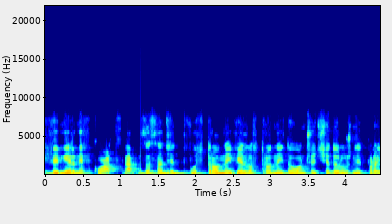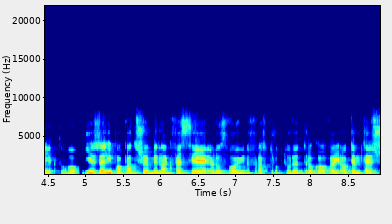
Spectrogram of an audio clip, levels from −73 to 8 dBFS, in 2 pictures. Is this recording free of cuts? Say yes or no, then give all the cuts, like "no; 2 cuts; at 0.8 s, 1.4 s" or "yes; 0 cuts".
yes; 0 cuts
